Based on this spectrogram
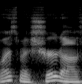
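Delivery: ordinary talk, nothing marked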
